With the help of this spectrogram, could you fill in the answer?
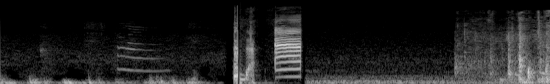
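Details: A cat meows: a short, falling, tonal meow, then a louder, harsh, strained cry about a second later, with abrupt cuts between sounds and rustling, clattering noise toward the end.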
